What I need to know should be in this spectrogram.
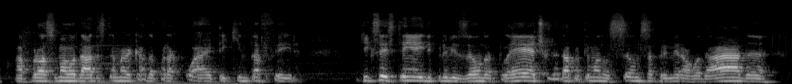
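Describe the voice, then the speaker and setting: A man speaks very fast. He is pitched fairly high. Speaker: football podcast host. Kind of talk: casual chat.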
